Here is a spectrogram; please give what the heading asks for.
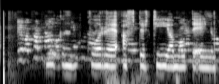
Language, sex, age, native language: Icelandic, female, 11, Icelandic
